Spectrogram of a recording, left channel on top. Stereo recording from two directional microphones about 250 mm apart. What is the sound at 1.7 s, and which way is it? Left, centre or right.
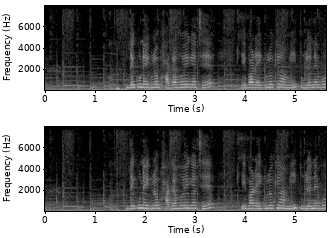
A woman's voice, left.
